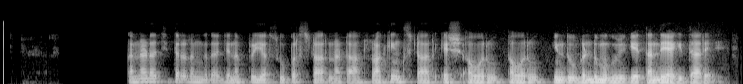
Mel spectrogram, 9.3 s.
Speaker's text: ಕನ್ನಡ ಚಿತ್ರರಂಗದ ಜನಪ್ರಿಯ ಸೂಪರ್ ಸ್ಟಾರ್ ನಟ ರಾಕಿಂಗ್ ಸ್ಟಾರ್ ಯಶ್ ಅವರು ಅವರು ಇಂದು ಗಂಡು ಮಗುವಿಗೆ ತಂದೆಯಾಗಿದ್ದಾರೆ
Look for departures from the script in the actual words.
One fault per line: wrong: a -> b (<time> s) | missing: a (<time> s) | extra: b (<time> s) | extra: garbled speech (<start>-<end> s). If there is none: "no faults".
no faults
